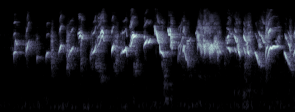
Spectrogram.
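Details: Forest birds singing in winter: a rapid, unbroken twittering of high chirps and short trills that starts after a brief silence and runs to the end, with no other sounds.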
